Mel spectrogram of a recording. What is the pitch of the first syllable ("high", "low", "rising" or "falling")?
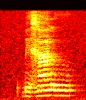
low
